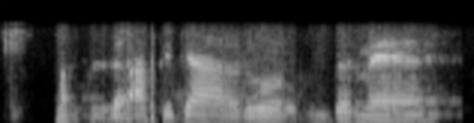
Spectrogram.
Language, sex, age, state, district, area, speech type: Hindi, male, 18-30, Rajasthan, Jodhpur, urban, conversation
